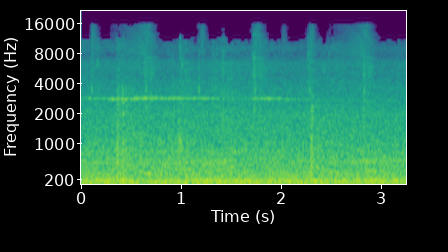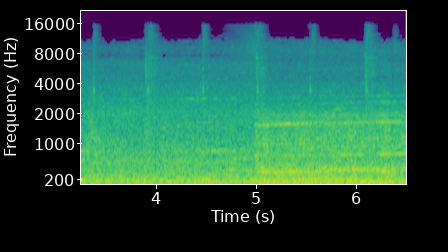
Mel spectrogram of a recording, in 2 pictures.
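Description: Airport Skytrain people mover: a steady rumble at the platform, then, about five seconds in, the louder running noise inside the moving car with a steady motor whine.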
